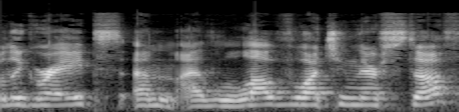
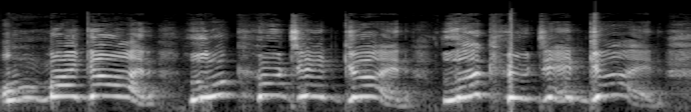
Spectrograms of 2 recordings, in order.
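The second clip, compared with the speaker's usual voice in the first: mock very high, swooping, thrilled, happy, excited cheering; 14 semitones higher than usual. Retelling running up to a JTE after reading tests: imitating happy excited screaming. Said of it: "screaming and happy as if we just won the lottery".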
